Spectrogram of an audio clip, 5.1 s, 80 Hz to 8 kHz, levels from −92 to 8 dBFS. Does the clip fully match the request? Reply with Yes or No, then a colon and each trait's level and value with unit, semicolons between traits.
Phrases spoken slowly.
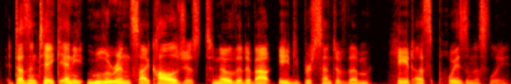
No: average, 200 wpm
